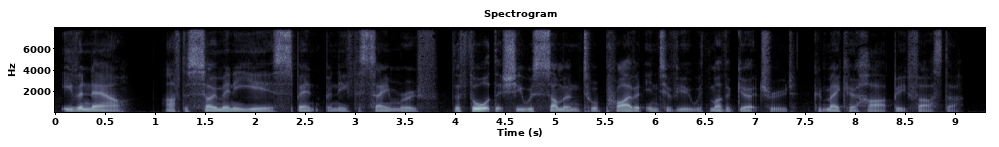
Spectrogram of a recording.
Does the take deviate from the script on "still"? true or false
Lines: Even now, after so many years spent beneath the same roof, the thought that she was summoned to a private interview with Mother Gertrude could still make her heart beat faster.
true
